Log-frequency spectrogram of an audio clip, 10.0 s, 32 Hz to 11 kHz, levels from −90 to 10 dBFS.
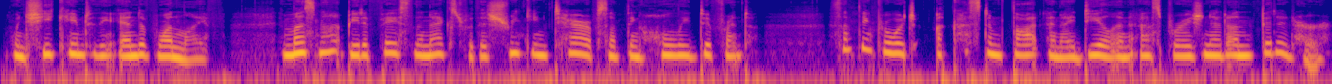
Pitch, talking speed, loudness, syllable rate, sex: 240 Hz, 215 wpm, -17 LUFS, 6.4 syllables/s, female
